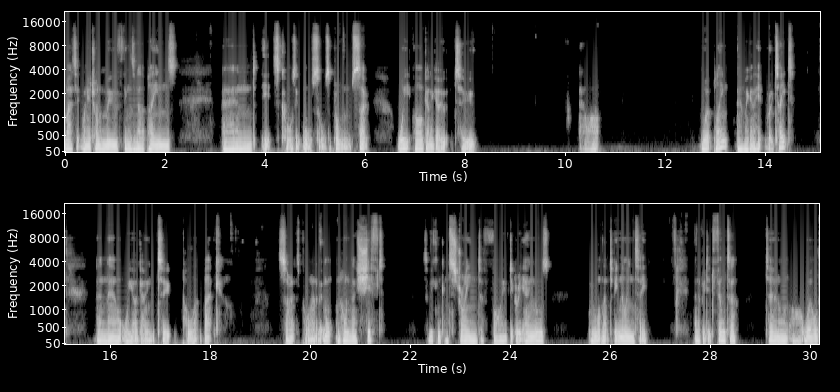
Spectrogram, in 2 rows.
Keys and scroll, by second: 5.6 1, 6.8 3, 13.9 r, 18.4 super+z, 18.8 3, 26.4 3.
